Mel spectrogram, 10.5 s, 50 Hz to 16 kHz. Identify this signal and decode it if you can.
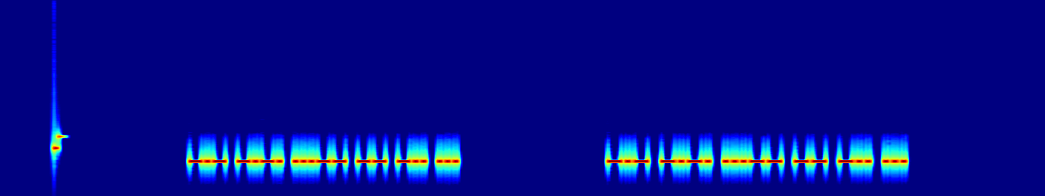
Morse code, heard as a keyed tone, about 29 wpm, 700 Hz. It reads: KC3MDS KC3MDS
